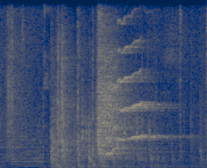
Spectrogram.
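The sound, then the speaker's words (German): A door to an upstairs exhibition room is opened: a dull thunk, then a broader rustling sweep with a thin high tone drawn out over about a second before it settles into low background noise. “Jetzt öffne ich mal die Tür zu unserem Ausstellungsraum.”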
